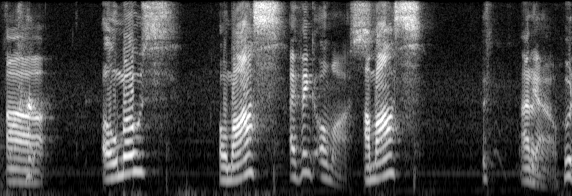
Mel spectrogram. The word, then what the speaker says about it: Omos: I think it's pronounced like it's spelled Omoss. I think it's Omos. Yeah, I think so too.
